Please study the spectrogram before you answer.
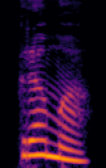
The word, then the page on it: ಕ್ರಮ: krama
